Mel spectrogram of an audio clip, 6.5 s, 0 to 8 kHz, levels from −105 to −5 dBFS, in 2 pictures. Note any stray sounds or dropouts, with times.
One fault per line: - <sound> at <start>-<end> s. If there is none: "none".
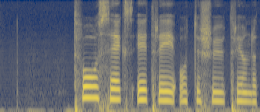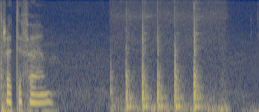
- thud at 4.6-6.2 s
